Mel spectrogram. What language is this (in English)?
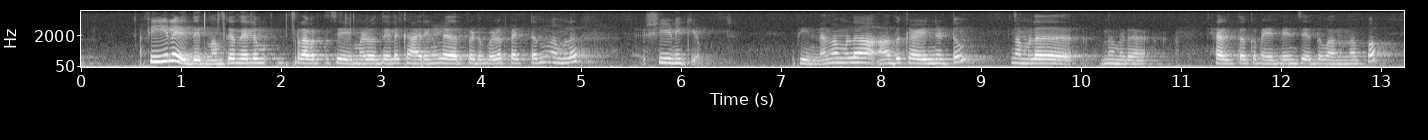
Malayalam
